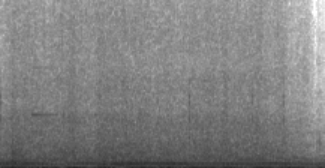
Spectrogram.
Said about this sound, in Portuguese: Os barqueiros locais ajudaram a enfrentar a forte correnteza que insistia em desafiar os motores.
